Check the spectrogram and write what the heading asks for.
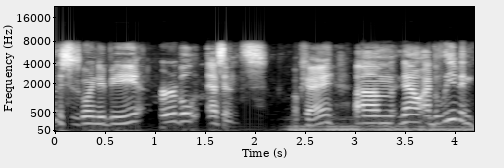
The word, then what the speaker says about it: Herbal Essence: States the H in herbs is silent. Okay. Okay. So you may hear something different from the Canadian or the British. No. Yeah, in the US this would be herbal essence.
